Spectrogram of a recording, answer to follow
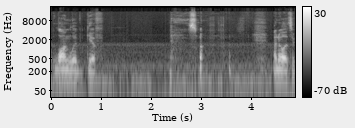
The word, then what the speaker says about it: GIF: dead L long liveed GIF so I know that's a contention among a lot of people yeah it's JF yeah got bomb no it's not it's GIF it's a hard G hard G forever so anyway um so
